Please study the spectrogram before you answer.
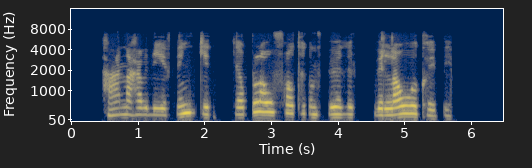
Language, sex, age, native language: Icelandic, female, 20-29, Icelandic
